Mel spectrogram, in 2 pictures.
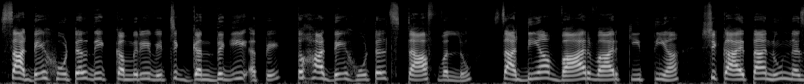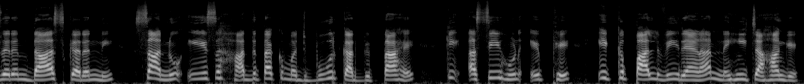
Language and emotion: Punjabi, disgusted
